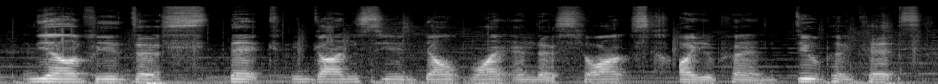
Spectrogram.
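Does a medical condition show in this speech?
Yes: cerebral palsy.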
